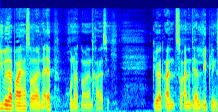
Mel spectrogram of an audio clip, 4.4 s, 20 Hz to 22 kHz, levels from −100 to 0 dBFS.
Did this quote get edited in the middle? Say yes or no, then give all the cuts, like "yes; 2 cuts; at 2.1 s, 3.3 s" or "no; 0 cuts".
yes; 1 cut; at 1.3 s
